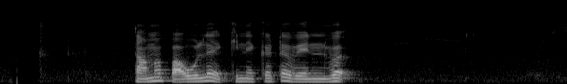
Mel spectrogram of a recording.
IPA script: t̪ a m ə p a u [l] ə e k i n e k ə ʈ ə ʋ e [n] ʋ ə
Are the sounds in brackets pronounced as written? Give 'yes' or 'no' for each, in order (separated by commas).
yes, yes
